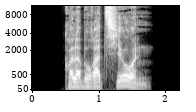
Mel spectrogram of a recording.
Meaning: 1. collaboration; collaborationism (in Vichy France) 2. collaboration, working together
- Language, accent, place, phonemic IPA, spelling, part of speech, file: German, Germany, Berlin, /ˌkɔlaboʁaˈtsjoːn/, Kollaboration, noun, De-Kollaboration.ogg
